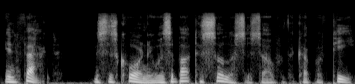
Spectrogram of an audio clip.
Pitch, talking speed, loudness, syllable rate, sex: 105 Hz, 235 wpm, -20 LUFS, 6.2 syllables/s, male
